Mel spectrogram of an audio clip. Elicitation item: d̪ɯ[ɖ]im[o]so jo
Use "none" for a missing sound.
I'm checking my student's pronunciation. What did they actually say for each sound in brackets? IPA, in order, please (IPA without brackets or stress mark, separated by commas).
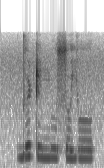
ʈ, u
